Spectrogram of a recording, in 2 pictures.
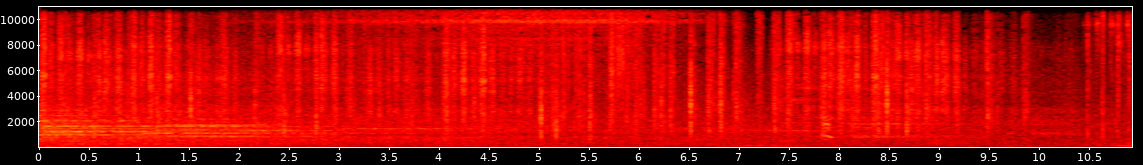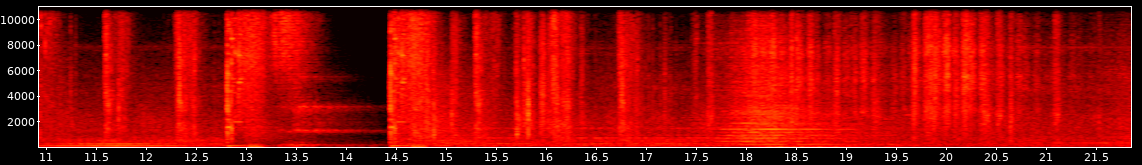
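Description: A small animal's light footsteps patter steadily on crunchy snow and hard ground.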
